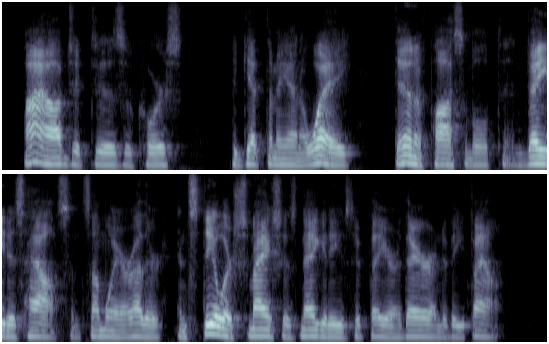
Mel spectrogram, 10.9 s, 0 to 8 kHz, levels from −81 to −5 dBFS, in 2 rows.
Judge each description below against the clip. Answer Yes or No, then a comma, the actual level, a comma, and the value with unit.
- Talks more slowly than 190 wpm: No, fast, 205 wpm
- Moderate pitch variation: No, narrow, 1.9 semitones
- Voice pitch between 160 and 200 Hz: No, low, 110 Hz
